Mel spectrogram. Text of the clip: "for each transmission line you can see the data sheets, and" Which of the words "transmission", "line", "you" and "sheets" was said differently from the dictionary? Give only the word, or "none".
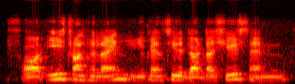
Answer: transmission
